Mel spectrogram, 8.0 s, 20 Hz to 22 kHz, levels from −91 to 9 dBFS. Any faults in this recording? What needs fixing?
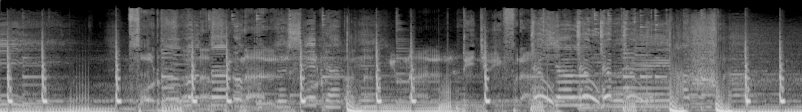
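Periodic USB or driver dropouts: something blocks the USB bus or audio driver every 1.0 s, and about a millisecond of audio is skipped each time, from 0.48 s to 7.47 s. This leaves a regular tick in the sound, heard only while signal is present. To prevent it, find and stop the background task that stalls the bus, or raise the driver's buffer size so brief stalls no longer drop samples.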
